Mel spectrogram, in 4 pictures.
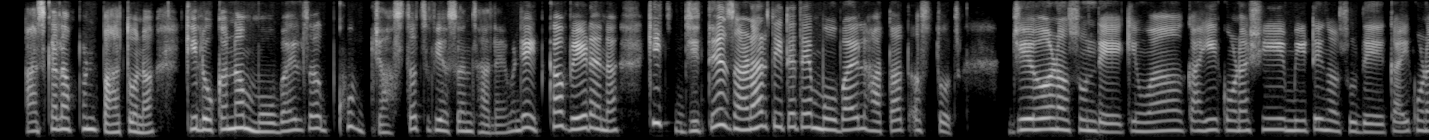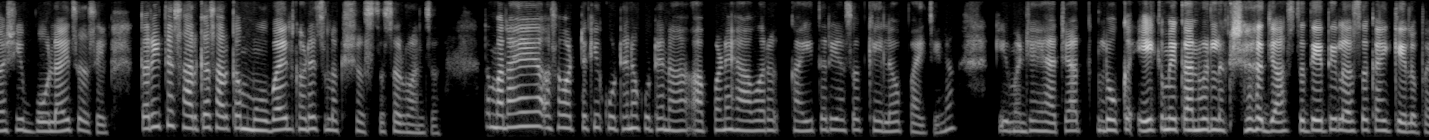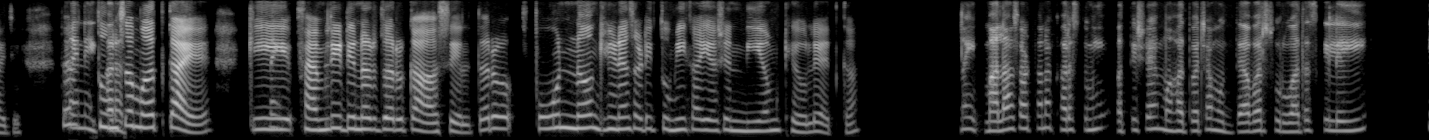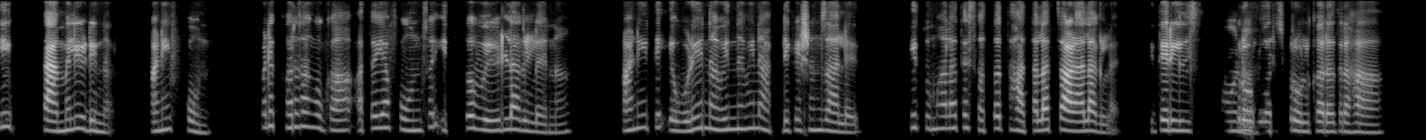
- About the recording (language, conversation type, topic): Marathi, podcast, कुटुंबीय जेवणात मोबाईल न वापरण्याचे नियम तुम्ही कसे ठरवता?
- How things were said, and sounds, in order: other background noise; laughing while speaking: "लक्ष जास्त देतील"; in English: "डिनर"; in English: "डिनर"; in English: "स्क्रोलवर स्क्रोल"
